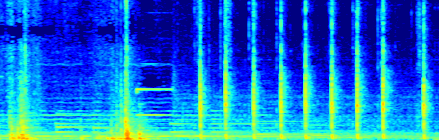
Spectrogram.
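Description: An air fryer basket is pushed into the machine with a heavy clunk, and a second, louder thump follows about a second later. From about two seconds in come sharp, even clicks, about four a second, over background music.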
